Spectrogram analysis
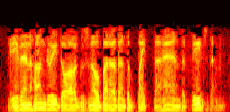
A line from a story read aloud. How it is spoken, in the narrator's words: Littlefinger called dryly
